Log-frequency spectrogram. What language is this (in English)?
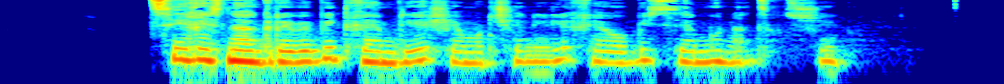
Georgian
